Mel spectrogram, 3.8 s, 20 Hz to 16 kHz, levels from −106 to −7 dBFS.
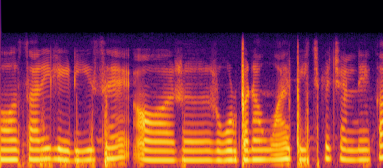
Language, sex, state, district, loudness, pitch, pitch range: Hindi, female, Chandigarh, Chandigarh, -18 LUFS, 205 Hz, 200-215 Hz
